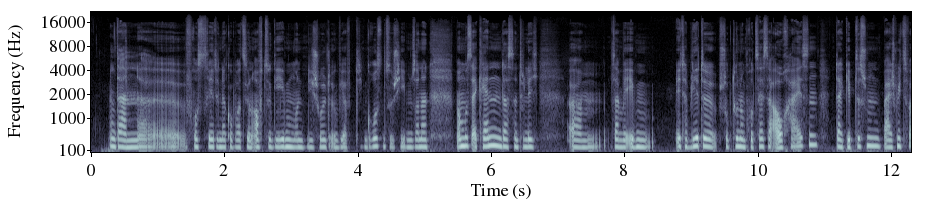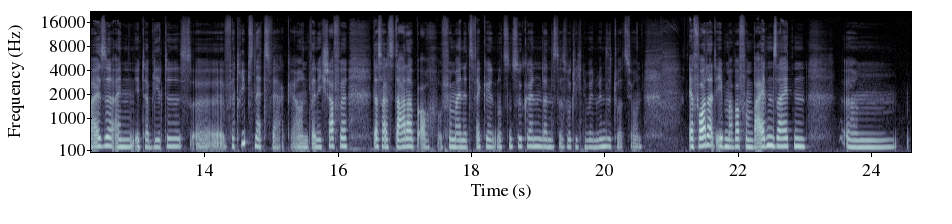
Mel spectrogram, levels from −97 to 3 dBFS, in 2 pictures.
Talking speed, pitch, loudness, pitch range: 170 wpm, 210 Hz, -27 LUFS, 200-220 Hz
